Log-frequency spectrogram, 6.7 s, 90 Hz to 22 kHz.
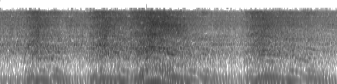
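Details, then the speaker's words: Nissan Pulsar 1.5 dCi diesel at idle: loud, deep tractor-like clatter with slow rise and fall in level but even; owner stresses it is loud by nature, not faulty, healthy idle. "I'm just going to be honest, because it is a loud diesel engine, and I don't mean loud like, oh, there's something wrong with it. I mean, it sounds like a tractor."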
